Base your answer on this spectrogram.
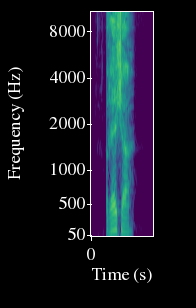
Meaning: breaker
- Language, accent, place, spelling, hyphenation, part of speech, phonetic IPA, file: German, Germany, Berlin, Brecher, Bre‧cher, noun, [ˈbʀɛçɐ], De-Brecher.ogg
